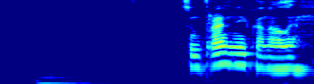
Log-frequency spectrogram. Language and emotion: Russian, neutral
